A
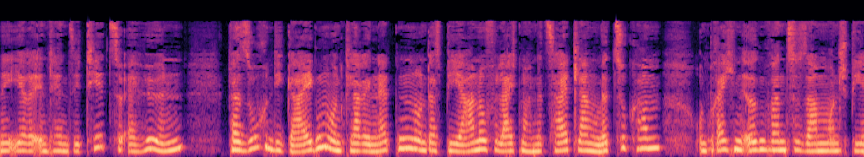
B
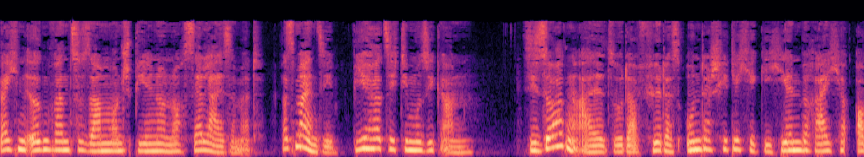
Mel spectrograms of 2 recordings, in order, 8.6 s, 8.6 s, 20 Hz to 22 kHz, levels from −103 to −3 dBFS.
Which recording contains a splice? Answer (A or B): B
